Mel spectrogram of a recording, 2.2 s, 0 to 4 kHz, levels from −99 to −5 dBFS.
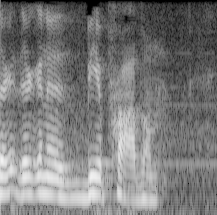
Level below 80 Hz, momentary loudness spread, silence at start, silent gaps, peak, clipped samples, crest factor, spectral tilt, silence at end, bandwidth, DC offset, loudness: -46 dBFS; 9 LU; 0 s; none; -4 dBFS; under 0.1%; 14 dB; -12 dB/octave; 0.05 s; 4 kHz; under 0.1%; -18 LUFS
